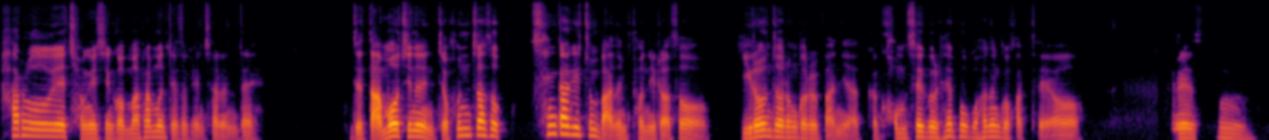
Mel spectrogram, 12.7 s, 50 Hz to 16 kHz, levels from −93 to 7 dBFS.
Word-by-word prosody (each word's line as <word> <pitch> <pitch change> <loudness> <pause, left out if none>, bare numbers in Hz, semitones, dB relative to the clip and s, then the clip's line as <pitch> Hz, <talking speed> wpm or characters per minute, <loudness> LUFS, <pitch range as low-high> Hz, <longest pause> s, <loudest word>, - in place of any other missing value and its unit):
하루에 165 -3 +1
정해진 115 -2 -4
것만 115 +2 -2
하면 140 -1 0
돼서 90 -2 -8
괜찮은데 85 +1 -9 0.9
인제 - - -4
나머지는 155 -2 +7
인제 100 - -5
혼자서 180 - +2 0.3
생각이 220 -3 +4
좀 175 -4 -4
많은 100 -5 -1
편이라서 100 -2 -4 0.3
이런저런 145 +1 +3
거를 115 -2 -1
많이 90 0 -6
약간 - - -12
검색을 135 +2 -1
해보고 150 -5 -2
하는 145 +2 -1
것 130 - -4
같아요. 90 +3 -7 0.9
그래서 120 -1 -1 0.2
음 110 -4 -9
125 Hz, 300 characters per minute, -24 LUFS, 105-160 Hz, 0.9 s, 나머지는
